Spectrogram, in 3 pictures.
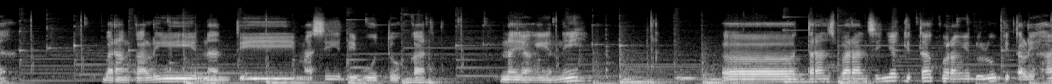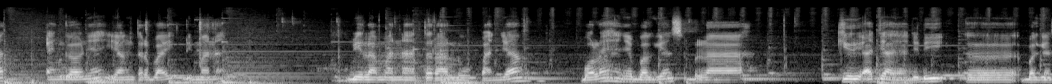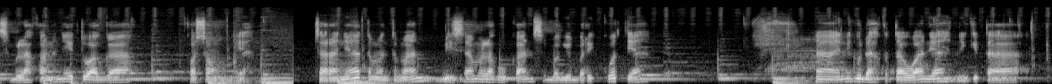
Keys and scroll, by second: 12.7 v.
